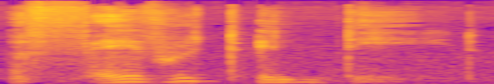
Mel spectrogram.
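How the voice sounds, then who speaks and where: An actor playing a haughty, sardonic palace lord in a radio drama, speaking with formal, mocking insinuation. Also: male voice, mid-range voice, animated, takes it slowly, a little hiss or hum.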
